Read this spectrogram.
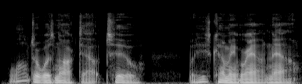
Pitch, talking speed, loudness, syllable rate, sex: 90 Hz, 220 wpm, -21 LUFS, 5.9 syllables/s, male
